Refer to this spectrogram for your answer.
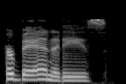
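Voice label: "urbanities", British English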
